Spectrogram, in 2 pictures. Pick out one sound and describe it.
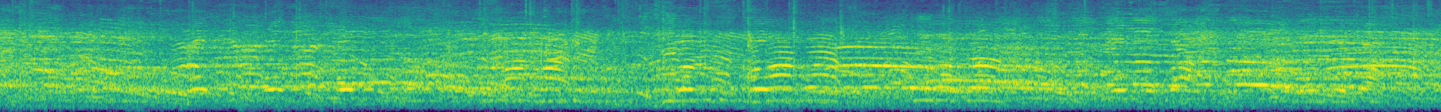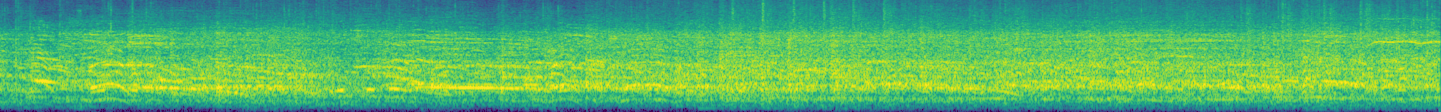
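A crowd of men and women shouts and cheers in a large hall.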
